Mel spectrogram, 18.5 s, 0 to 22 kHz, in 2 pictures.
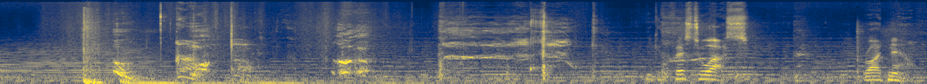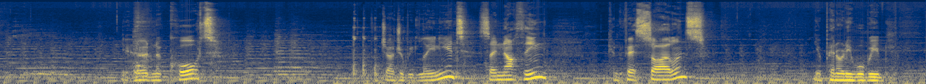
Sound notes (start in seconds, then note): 2.9 punch sound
